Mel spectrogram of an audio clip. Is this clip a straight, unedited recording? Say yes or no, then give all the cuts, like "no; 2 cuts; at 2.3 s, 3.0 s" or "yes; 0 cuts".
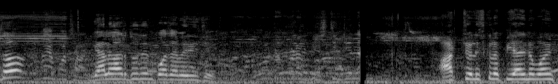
no; 1 cut; at 3.6 s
